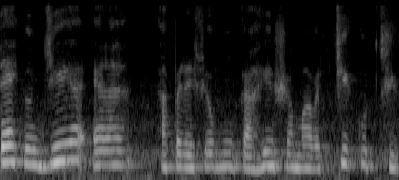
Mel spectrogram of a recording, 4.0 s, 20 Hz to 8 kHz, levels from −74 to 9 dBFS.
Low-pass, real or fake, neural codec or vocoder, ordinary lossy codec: 7.2 kHz; real; none; MP3, 64 kbps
